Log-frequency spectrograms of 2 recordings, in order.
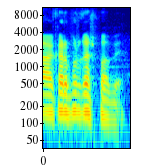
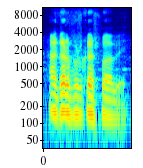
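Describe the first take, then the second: No difference in how they are said.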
